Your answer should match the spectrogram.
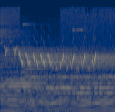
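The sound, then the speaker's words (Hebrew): Songbirds chirp in a quick series of short, bright notes, repeated steadily over a couple of seconds, set against a soft, sustained humming drone underneath. “ציפורי שיר מצייצות.”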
